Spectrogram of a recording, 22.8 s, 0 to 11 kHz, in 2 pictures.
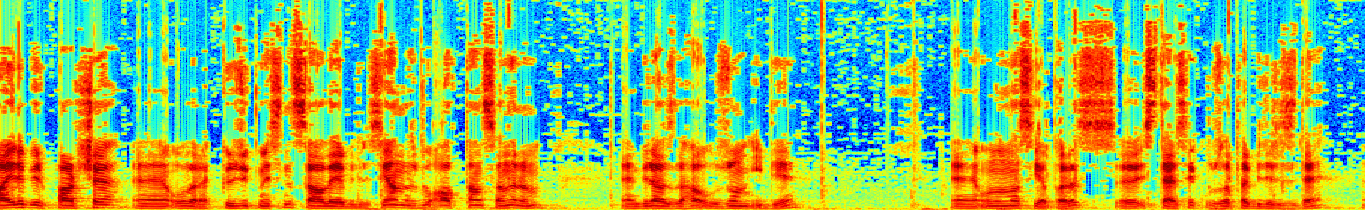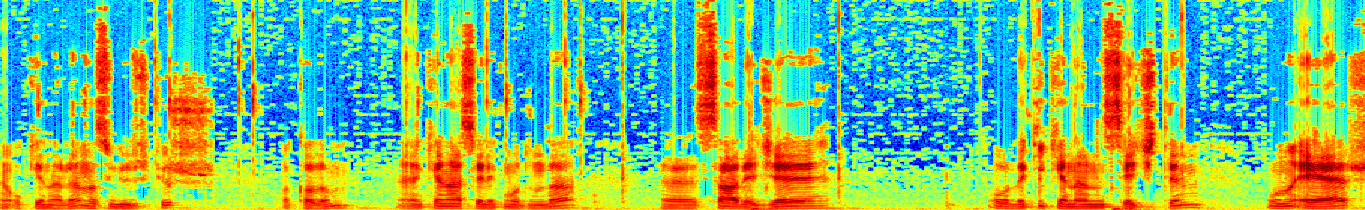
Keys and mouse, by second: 0.3-1.9 drag, 1.9 middle click, 3.1 click, 5.9 click, 7.6 Tab, 12.3 click, 12.6-13.8 middle drag, 13.8 click, 14.7 middle click, 15.3 click, 15.5-16.5 middle drag, 17.6 z, 20.6 z.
